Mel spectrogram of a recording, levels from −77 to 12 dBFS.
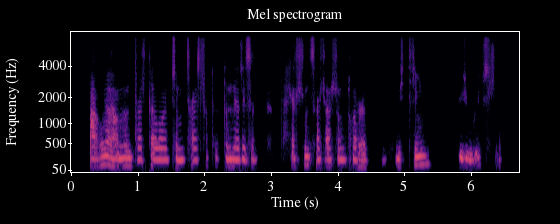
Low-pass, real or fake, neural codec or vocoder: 7.2 kHz; fake; codec, 16 kHz, 1 kbps, FreqCodec, smaller model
